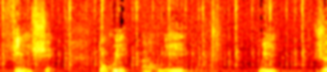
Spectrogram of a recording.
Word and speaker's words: finisce: Je vais donc prononcer finisci, finisce.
